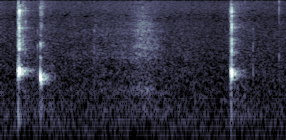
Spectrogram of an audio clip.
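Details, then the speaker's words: Three short, sharp hiccups from a baby, with a soft breath between them in a quiet room. "you got the hiccups at your hair so messy got the hiccups"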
